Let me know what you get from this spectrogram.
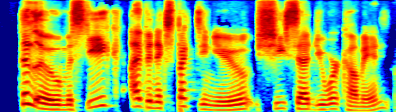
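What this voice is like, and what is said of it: Put-on accent reading a line. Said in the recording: “I don't know why I said that accent there”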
